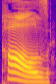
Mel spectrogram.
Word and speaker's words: calls: Here's another: call. "Call" ends in the /l/ sound. L, l, l, l. Can you feel it vibrating? Yup. That means the third person singular should be "calls": calls, calls.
